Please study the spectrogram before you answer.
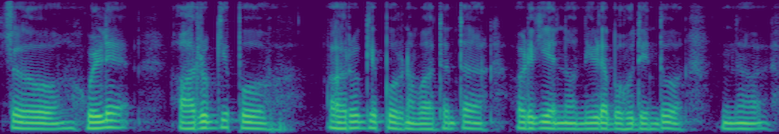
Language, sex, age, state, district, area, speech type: Kannada, male, 30-45, Karnataka, Mysore, urban, spontaneous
